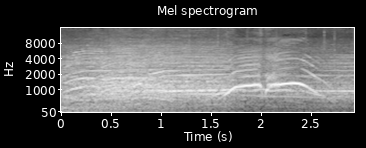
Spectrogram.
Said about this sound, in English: Okay, so the crowd's with her.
